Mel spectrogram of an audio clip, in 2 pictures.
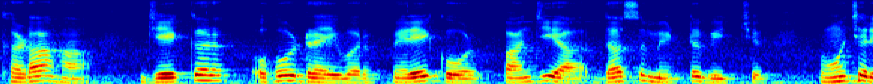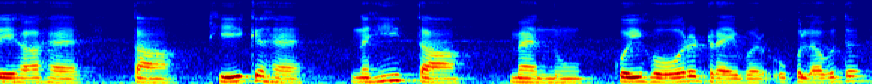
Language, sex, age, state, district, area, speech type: Punjabi, male, 18-30, Punjab, Mohali, urban, spontaneous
